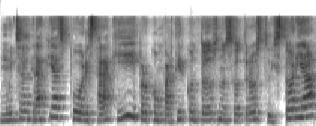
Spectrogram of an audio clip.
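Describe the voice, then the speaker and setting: A woman talks at a fairly slow pace in a fairly high, somewhat breathy voice. Her pitch swings very widely. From Spain. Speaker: podcast host and travel coach instructor. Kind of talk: podcast interview.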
